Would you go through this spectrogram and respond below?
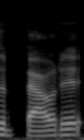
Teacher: If a T or D comes between vowel or diphthong sounds, even if one sound ends a word and the next starts the next word, it becomes that quick flap TD.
